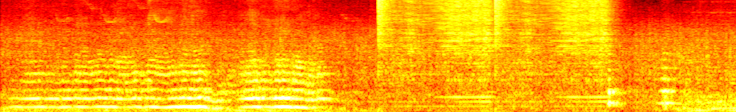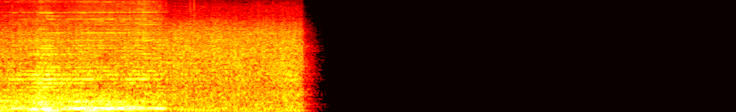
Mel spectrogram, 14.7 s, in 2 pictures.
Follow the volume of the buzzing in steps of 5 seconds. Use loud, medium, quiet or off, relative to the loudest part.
loud, loud, off.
